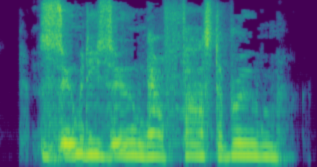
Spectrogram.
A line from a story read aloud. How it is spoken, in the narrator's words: shouted Wisley Witch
